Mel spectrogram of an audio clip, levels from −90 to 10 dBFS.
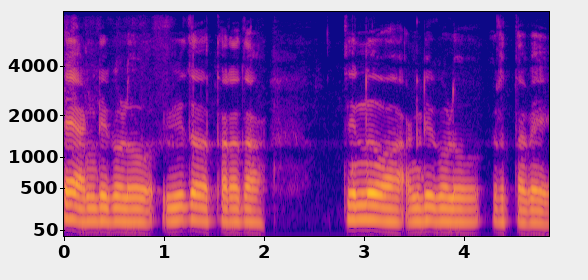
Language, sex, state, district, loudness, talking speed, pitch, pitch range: Kannada, male, Karnataka, Shimoga, -16 LUFS, 75 wpm, 130 Hz, 125-135 Hz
